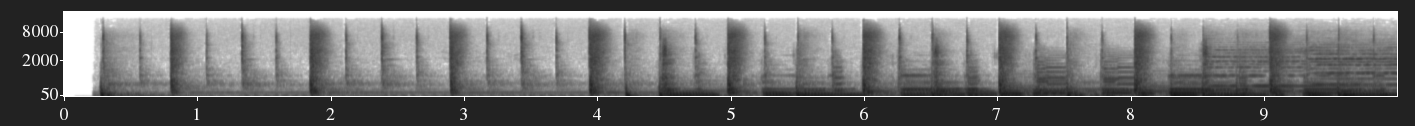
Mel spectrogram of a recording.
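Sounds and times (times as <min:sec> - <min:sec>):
drum kit beat: 0:00.2 - 0:10.0.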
